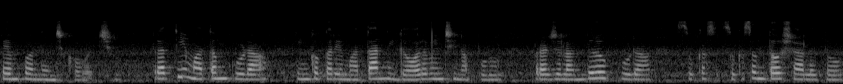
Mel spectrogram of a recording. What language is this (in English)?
Telugu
